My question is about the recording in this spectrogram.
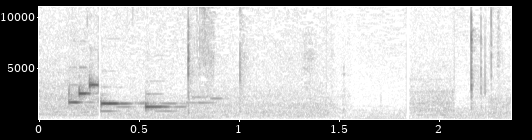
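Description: A quick run of short electronic beeps, mostly stepping down in pitch, within the first second, then faint room tone.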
